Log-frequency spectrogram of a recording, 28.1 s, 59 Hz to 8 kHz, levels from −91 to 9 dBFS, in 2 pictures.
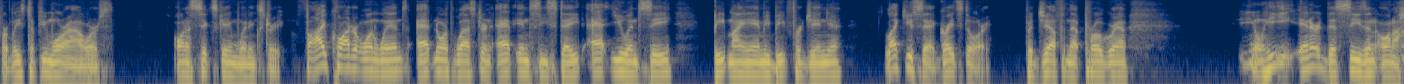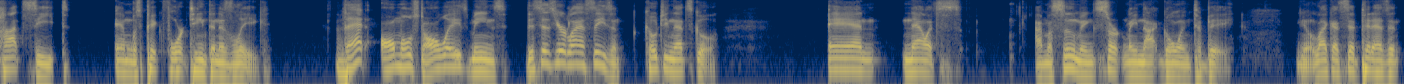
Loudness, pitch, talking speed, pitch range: -18 LUFS, 115 Hz, 180 wpm, 105-130 Hz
